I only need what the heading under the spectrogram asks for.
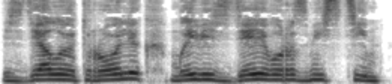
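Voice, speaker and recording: A woman reading an audiobook, voicing a gruff, stout older police colonel who is quick to anger. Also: mid-range voice, darkish tone, dry recording, clean studio sound, lightly acted.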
